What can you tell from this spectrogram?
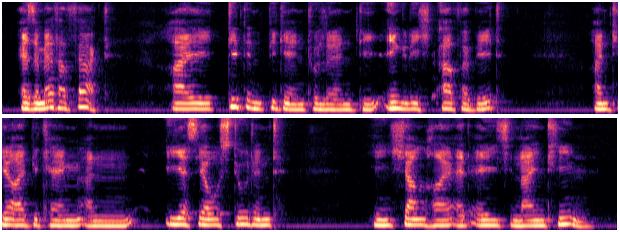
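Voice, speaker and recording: A man's fairly high, dark, mellow, somewhat breathy voice in a strong Chinese accent, at a fairly slow pace with long, frequent pauses and very even loudness. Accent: Chinese, strong village. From rural China. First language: Mandarin. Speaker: novelist and poet. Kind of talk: prepared talk to camera. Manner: halting, many fillers.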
